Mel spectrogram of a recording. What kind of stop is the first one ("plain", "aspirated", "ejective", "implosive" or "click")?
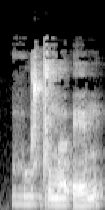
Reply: plain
